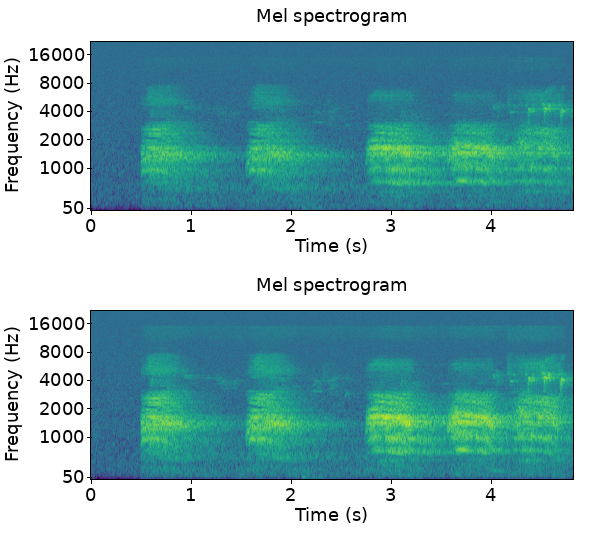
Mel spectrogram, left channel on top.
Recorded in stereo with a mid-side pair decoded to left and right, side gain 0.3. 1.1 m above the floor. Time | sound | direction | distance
0.5 | a bird | 60° right | 1.2 m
